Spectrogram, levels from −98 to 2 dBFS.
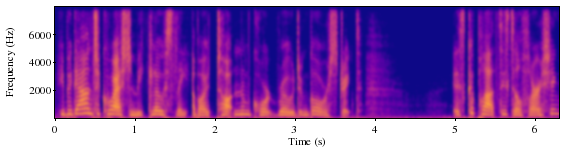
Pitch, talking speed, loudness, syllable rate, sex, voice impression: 250 Hz, 160 wpm, -21 LUFS, 5.8 syllables/s, female, feminine, young, tensed, powerful, bright, clear, fluent, slightly cute, refreshing, friendly, reassuring, lively, slightly kind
